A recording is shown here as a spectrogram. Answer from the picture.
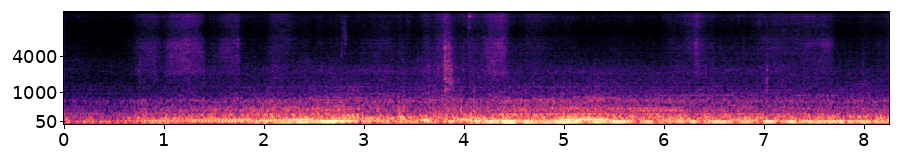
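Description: Car cabin noise as the car pulls away from traffic lights and drives on: a low engine and road rumble that builds over the first couple of seconds, then holds steady.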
